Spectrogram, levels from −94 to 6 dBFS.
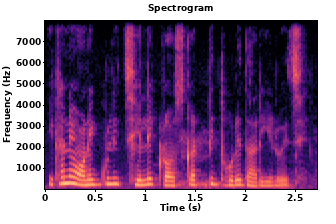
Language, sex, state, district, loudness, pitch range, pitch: Bengali, female, West Bengal, Cooch Behar, -16 LUFS, 215-270 Hz, 235 Hz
